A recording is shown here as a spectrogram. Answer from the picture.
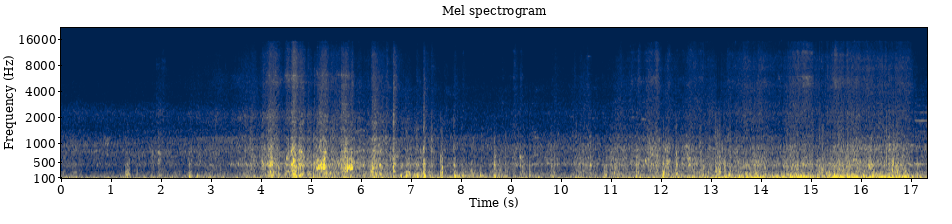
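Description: Passenger train running along the track, heard from inside a coach: a steady heavy low rumble with irregular knocks and rattles from the wheels and carriage.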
